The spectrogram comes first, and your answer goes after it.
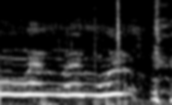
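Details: Siberian husky named Sherpa, on a road trip to a holiday and stopped for an hour's play, gives a steady, mid-pitched sustained howl of about two seconds with slight wavering, ending in a brief soft thump.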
